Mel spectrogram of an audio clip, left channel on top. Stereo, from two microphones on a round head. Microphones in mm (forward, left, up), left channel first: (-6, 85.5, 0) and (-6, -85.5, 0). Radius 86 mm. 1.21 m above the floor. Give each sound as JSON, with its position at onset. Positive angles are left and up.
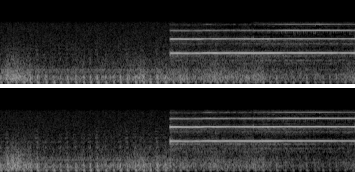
{"t": 0.0, "sound": "a helicopter", "side_deg": -30}
{"t": 1.7, "sound": "a violin", "side_deg": -30}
